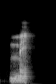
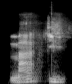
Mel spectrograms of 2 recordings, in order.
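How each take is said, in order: First: The a and i merge into one e sound. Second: The a and i are said as separate sounds. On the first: "phải đọc a với i cùng nhau và bằng tiếng Pháp a với i trở thành e" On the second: "phải cắt ở giữa a và i thì phải đọc"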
